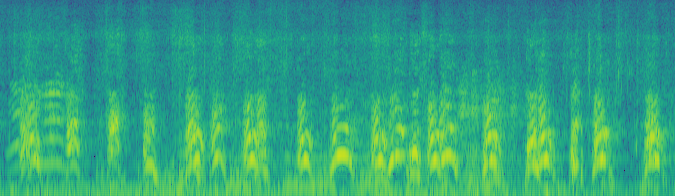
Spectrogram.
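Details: Pack of hunting dogs baying at a wild boar: dense, overlapping barks, roughly two per second, each with a sharp arched rise and fall, layered voices crowding each other with hardly a pause.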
